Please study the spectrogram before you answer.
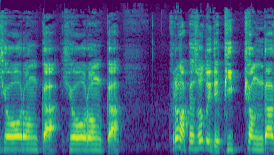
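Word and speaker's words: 評論家: 평론가 발음은 효롱가 효롱과 그럼 앞에서도 이제 비평가 그러면 희가 히효가처럼이 평자는 평하는 부분이라 평가하고 비평하는 도로 참 많이 보게 됩니다.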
